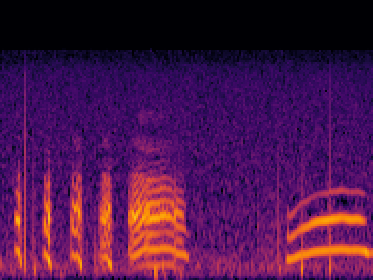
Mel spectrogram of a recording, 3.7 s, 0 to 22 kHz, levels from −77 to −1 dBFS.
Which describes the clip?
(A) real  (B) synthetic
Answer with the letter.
A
